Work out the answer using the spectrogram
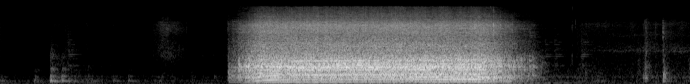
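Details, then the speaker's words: Samsung SC4740 1800 W bagless vacuum cleaner, noisy and humming: runs about three seconds with a coarse droning hum under the airflow rush; motor probably burnt out, possibly from sucking construction dust. "вот звук пылесоса вытащим с розетки и причины в нем то что сгорел мотор скорее всего"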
